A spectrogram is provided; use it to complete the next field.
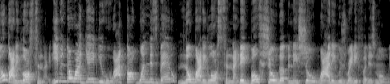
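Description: Over noticeable background noise, a man talks at a fairly quick pace with hardly any pauses, his high-pitched, animated voice showing very wide pitch swings and big swings in loudness. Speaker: reaction channel host. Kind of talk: reaction commentary. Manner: animated, excitable.

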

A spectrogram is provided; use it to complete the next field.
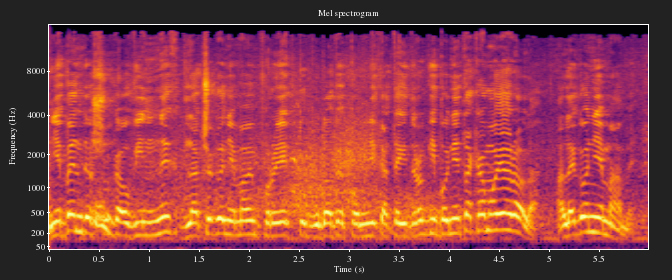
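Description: A high-pitched man talks fairly quickly through noticeable background noise. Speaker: regional councillor. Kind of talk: public debate. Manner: formal. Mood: calm, defensive explaining. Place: street. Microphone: handheld.

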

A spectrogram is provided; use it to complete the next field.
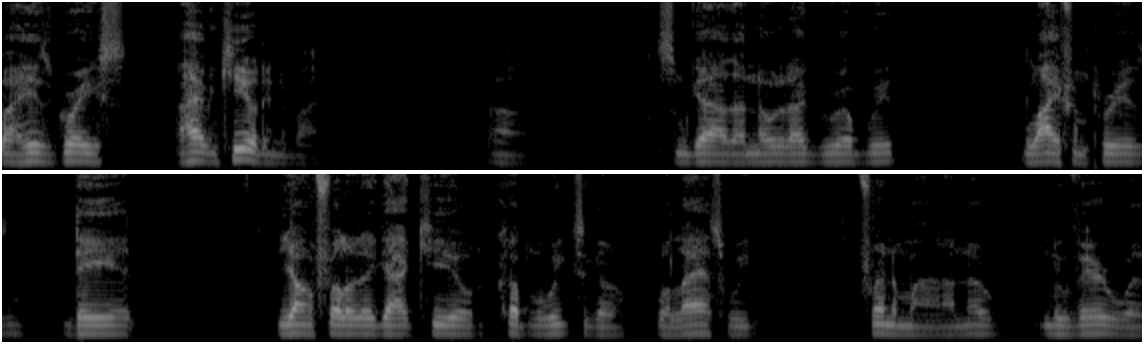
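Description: At a moderate pace, a man with a dark, mellow tone speaks in a monotone, flat way, taking long, frequent pauses, in a dry sound with no echo and a quiet background. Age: 40s. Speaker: minister. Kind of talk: testimony. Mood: earnest personal testimony. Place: studio.

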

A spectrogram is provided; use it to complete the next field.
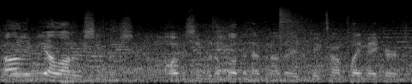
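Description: Over loud background noise, a man speaks at a very fast pace. His pitch varies in an ordinary way. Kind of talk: interview answer. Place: stadium. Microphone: phone near.

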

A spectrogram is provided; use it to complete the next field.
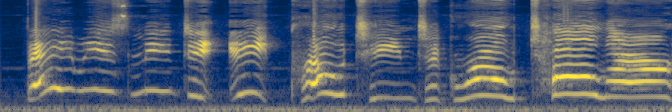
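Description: A female-sounding put-on character voice talks at a fairly slow pace over clear background noise. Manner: screaming, demanding.

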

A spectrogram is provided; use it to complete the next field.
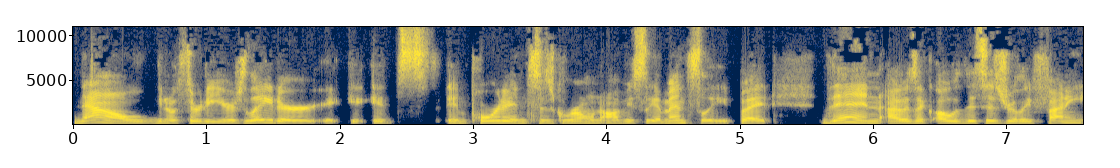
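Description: Against a quiet background, a woman with a plain, everyday voice and a fairly low pitch talks at a moderate pace, with very even loudness and ordinary pitch variation. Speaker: podcast co-host. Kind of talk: casual chat.

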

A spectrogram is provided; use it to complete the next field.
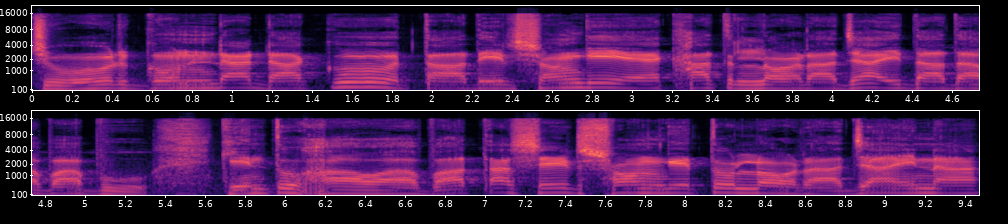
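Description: In a put-on character voice, a man sounds gruff and fairly high-pitched, speaking at a very slow pace with fairly even intonation and very even loudness. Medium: read story. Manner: rustic, deferential.

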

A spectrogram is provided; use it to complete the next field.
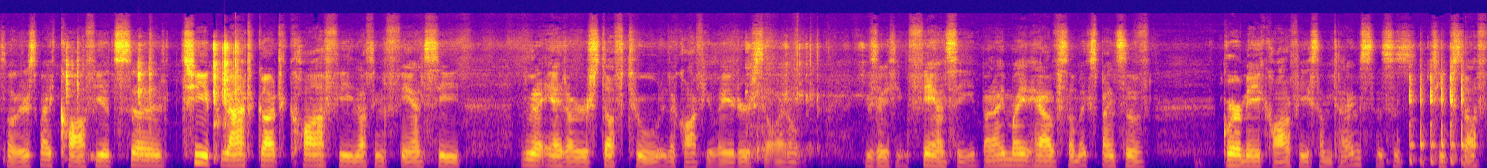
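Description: A man speaks at a moderate pace with fairly even intonation. Noticeable background noise runs underneath. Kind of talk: tutorial. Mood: relaxed, self-deprecating. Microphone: phone near.

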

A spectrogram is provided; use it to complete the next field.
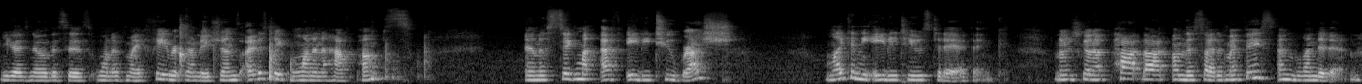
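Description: Her pitch varies in an ordinary way as the woman talks at a moderate pace. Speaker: beauty vlogger. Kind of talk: tutorial. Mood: friendly, relaxed. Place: home room. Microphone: camera far.

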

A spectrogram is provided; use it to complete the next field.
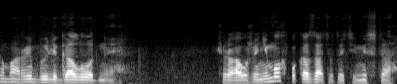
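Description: A man with a dark, mellow, medium-pitched voice speaks at a moderate pace with fairly even intonation and long, frequent pauses, the sound dry with no echo. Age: 40s. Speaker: fishing video blogger; angler vlogger. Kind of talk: outdoor vlog narration. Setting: outdoors by a river. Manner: casual, reflective. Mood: nostalgic, relaxed. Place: forest. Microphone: phone near.

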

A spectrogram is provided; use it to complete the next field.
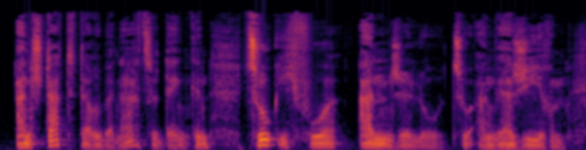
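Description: A man speaks in a very deep, low voice with vocal fry. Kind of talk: literary audiobook reading. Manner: measured, even and unhurried, formal literary delivery.

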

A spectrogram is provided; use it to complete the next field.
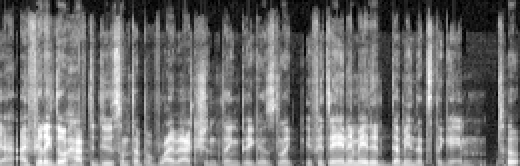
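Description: A man's fairly low voice, fairly quick with hardly any pauses and very wide pitch swings, in a dry sound with no echo. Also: quiet background. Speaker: gaming podcast co-host. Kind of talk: casual chat. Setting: video call. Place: home room. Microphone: studio mic.

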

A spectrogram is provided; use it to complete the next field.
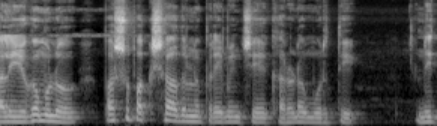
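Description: Someone is reading aloud. They do it in a natural voice.

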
